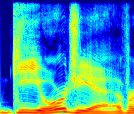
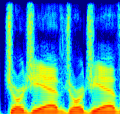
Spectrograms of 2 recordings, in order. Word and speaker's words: Georgiev: The Avs pronouncers love to go Georgiev or Georgiev because they've been hitting the hard G this year.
